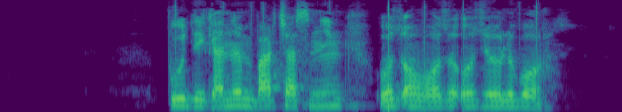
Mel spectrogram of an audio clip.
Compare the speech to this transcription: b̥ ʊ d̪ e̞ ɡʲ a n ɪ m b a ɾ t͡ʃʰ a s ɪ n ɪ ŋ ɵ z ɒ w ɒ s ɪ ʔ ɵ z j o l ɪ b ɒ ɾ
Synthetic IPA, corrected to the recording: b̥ ʊ d̪ e̞ ɡʲ a n ɪ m b a ɾ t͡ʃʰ a s ɪ n ɪ ŋ ɵ z ɒ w ɒ z ɪ ʔ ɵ z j o l ɪ b ɒ ɾ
